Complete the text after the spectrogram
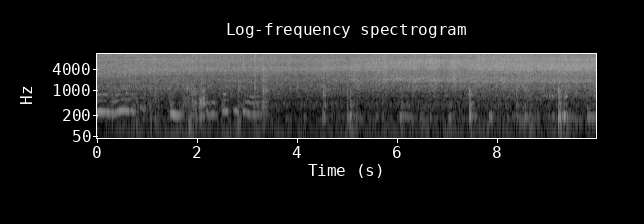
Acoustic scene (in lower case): kitchen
